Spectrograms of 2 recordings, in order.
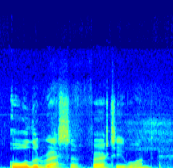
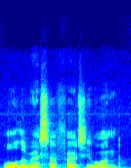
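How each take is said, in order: First: It is said at a slower pace. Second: It is said at a quicker pace.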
